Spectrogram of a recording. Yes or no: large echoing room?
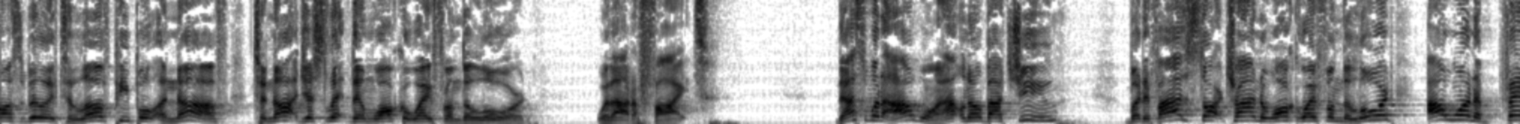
yes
